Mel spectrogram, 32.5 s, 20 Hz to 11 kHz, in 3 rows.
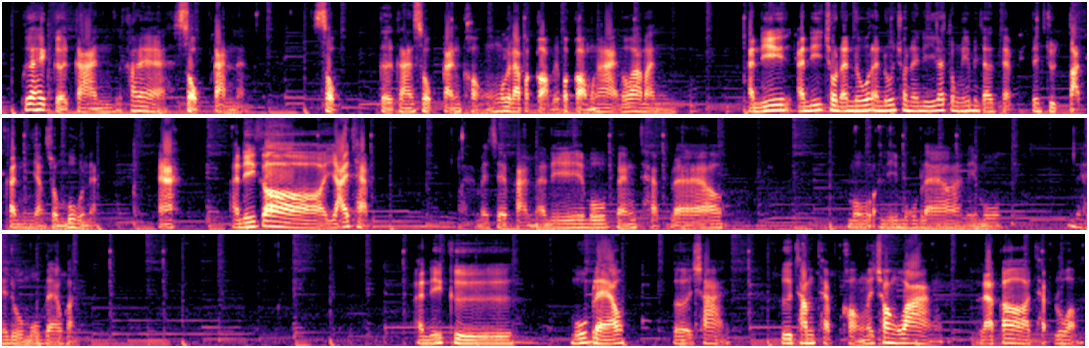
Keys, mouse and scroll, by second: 13.0 click, 14.9 click, 19.3 click, 19.5 click, 27.8 ctrl+middle click, 28.3 ctrl+middle click, 28.7-29.2 ctrl+scroll up 1, 29.6 middle click, 30.3 ctrl+scroll down 1, 30.9 middle click, 32.0 middle click.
